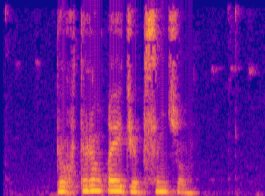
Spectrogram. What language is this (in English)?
Kabardian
